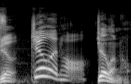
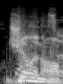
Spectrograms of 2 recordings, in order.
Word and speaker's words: Gyllenhaal: It's Gyllenhaal. Gyllenhaal. Because, by the way, the reason Maddie knows that is the same reason my wife knows that. Jake Gyllenhaal is very popular.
